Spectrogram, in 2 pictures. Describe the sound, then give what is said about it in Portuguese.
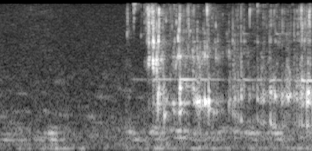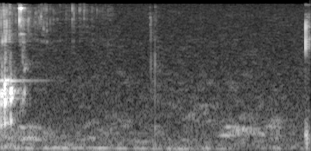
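Water is poured into a glass to drink for about two seconds, a splashing trickle that swells and then stops, followed by quiet handling sounds. No one speaks. “Bebo uma água”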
